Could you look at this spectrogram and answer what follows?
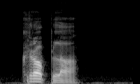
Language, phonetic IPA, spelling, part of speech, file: Polish, [ˈkrɔpla], kropla, noun, Pl-kropla.ogg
